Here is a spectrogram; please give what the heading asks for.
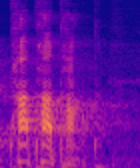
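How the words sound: The three pops come quickly, close together. The speaker calls it right. "So three together"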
